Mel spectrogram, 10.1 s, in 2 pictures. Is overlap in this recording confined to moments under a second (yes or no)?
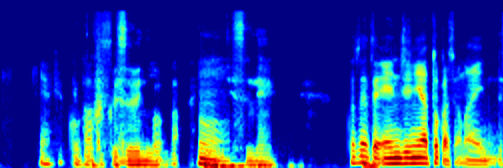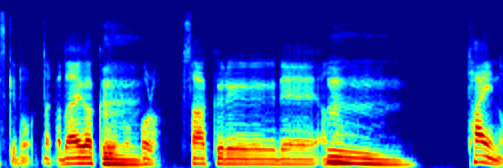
no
